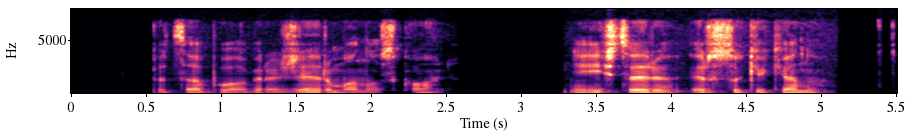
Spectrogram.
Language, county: Lithuanian, Vilnius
